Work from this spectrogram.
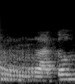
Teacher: La R no vibra, se mantiene. Pero si mencionamos ratón vibra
